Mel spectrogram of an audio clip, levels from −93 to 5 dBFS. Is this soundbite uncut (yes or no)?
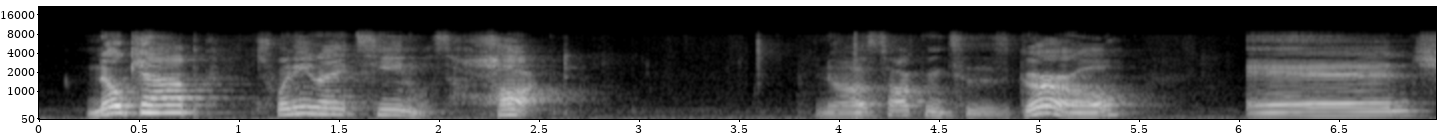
yes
